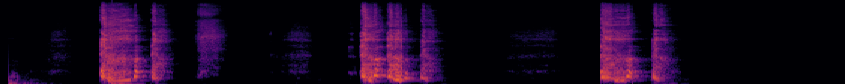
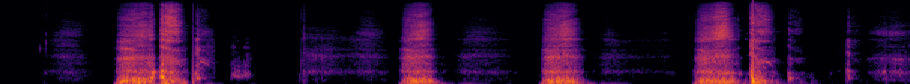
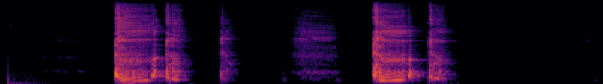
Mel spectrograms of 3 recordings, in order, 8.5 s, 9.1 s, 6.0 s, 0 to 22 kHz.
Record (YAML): three_cough_length: 8.5 s
three_cough_amplitude: 3117
three_cough_signal_mean_std_ratio: 0.34
exhalation_length: 9.1 s
exhalation_amplitude: 9900
exhalation_signal_mean_std_ratio: 0.37
cough_length: 6.0 s
cough_amplitude: 3474
cough_signal_mean_std_ratio: 0.34
survey_phase: alpha (2021-03-01 to 2021-08-12)
age: 18-44
gender: Male
wearing_mask: 'No'
symptom_cough_any: true
symptom_new_continuous_cough: true
symptom_fatigue: true
symptom_fever_high_temperature: true
symptom_headache: true
symptom_onset: 2 days
smoker_status: Current smoker (e-cigarettes or vapes only)
respiratory_condition_asthma: false
respiratory_condition_other: false
recruitment_source: Test and Trace
submission_delay: 2 days
covid_test_result: Positive
covid_test_method: RT-qPCR
covid_ct_value: 18.1
covid_ct_gene: ORF1ab gene
covid_ct_mean: 19.2
covid_viral_load: 490000 copies/ml
covid_viral_load_category: Low viral load (10K-1M copies/ml)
